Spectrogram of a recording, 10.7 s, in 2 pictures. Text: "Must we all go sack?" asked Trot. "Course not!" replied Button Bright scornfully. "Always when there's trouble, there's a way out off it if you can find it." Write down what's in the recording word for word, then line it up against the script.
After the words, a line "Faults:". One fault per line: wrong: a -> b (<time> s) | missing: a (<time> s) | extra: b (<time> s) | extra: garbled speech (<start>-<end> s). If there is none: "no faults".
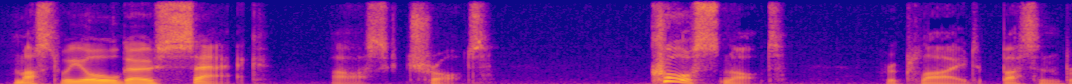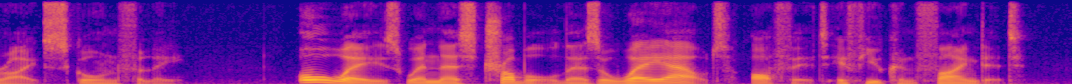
"Must we all go sack?" asked Trot. "Course not!" replied Button Bright scornfully. "Always when there's trouble, there's a way out off it if you can find it."
Faults:
no faults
